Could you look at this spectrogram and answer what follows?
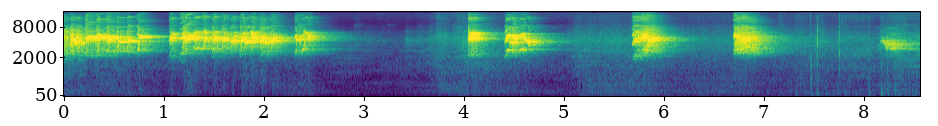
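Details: A long continuous harsh screeching chatter from lovebirds breaks off, then resumes as separate shrill, grating squawks spaced about a second apart, with a few faint clicks.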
